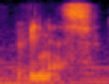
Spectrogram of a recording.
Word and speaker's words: Venus: Say it right, folks. Venus. Like the planet.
